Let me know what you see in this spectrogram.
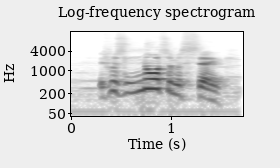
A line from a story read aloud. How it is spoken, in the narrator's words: said Harry angrily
